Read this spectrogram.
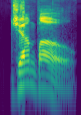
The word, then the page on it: jumbo: American English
